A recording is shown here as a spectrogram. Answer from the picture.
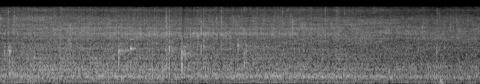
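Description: Chopped malta orange pieces sizzling in hot oil in a frying pan: a steady frying hiss with a few faint crackles.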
